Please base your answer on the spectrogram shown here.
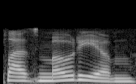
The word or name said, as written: plasmodium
